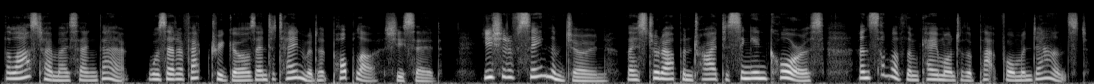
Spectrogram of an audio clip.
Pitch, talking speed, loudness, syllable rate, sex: 235 Hz, 230 wpm, -17 LUFS, 5.3 syllables/s, female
